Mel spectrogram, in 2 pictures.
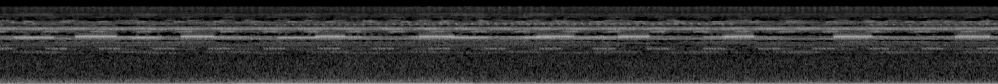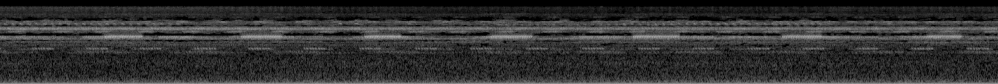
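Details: Crickets in a peaceful park on an evening, a dense chorus of high, steady pulsed chirps layered in several bands, trilling continuously with slight swells, over a faint low background rumble.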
